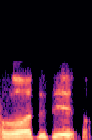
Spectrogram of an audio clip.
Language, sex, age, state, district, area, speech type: Manipuri, male, 30-45, Manipur, Churachandpur, rural, conversation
